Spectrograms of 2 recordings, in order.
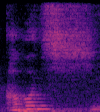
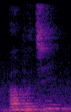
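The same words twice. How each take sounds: First: The word is said with deep, heartfelt emotion. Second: The word is said plainly, without feeling. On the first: The speaker pours out a longing heart. The speaker calls it right. "정말 내 마음과 감정을 담아서" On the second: It is only a form of address. The speaker calls it wrong. "아버지 하는 것도 아니고"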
